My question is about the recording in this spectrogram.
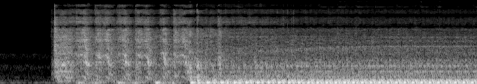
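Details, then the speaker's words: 2001 Harley-Davidson Road King Classic, 97,808 miles, cold start after sitting four months on a battery tender. Silence, a half-second crank, then it catches into an even, loping idle: a normal start. "we need to warm up a minute [Music] so it's the first time finished starting in four months"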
